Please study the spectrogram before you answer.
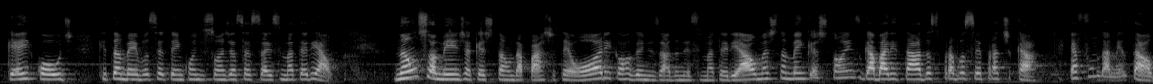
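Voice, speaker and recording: A woman's voice: on the high side, gravelly. A woman teacher giving a Portuguese grammar lesson for an exam-prep course, explaining step by step and often checking in with "right?". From Maranhão, Brazil. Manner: explanatory, uses rhetorical questions and checks like "certo?".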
